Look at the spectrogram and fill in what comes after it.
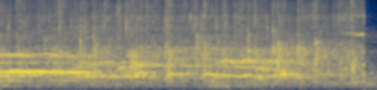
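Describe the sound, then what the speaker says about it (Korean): An audience claps loudly to welcome a lecturer to a Lions Club seminar, with dense continuous applause and a few voices over it, stopping abruptly near the end. "여러분 큰 박수로 환영해 주시기 바라겠습니다."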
